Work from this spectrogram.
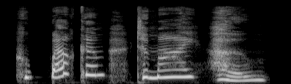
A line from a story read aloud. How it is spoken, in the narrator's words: Bree announced cheerfully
